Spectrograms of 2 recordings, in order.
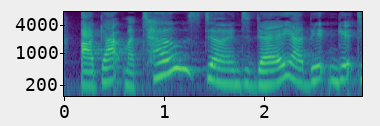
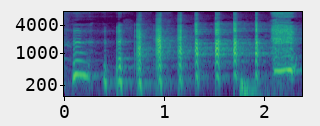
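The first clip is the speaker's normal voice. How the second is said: high, breathy burst of laughter; just crack up; real laugh; 7 semitones higher than usual. Real, not acted. Woman cracking up at the stranger's compliment, laughing hard.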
